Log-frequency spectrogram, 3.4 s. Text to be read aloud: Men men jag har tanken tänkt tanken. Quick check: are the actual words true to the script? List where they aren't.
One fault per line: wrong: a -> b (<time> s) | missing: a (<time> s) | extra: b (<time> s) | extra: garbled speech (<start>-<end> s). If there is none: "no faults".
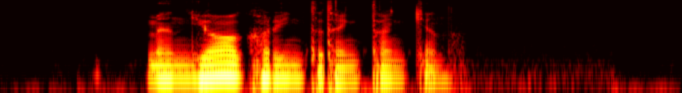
missing: men (1.0 s)
wrong: tanken -> inte (1.4 s)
